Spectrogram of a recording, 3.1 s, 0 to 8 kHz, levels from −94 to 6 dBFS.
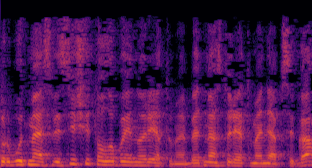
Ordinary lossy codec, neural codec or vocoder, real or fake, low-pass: MP3, 32 kbps; none; real; 7.2 kHz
